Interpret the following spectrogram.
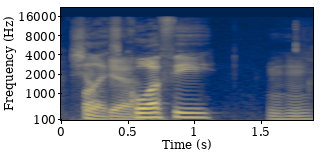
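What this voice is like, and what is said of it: Attempted Boston accent, sounding Long Island. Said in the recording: “Is this Boston accent that I'm doing? ... No, that's a little more Long Island. ... That's a little Long Island”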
